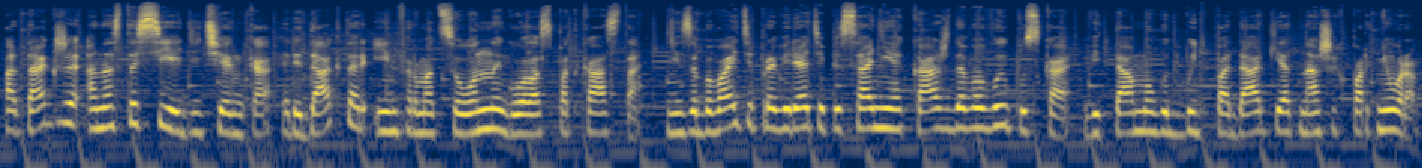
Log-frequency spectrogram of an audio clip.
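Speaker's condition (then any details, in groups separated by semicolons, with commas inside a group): No condition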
